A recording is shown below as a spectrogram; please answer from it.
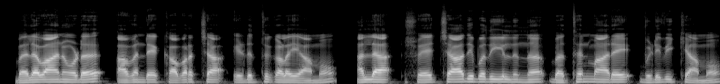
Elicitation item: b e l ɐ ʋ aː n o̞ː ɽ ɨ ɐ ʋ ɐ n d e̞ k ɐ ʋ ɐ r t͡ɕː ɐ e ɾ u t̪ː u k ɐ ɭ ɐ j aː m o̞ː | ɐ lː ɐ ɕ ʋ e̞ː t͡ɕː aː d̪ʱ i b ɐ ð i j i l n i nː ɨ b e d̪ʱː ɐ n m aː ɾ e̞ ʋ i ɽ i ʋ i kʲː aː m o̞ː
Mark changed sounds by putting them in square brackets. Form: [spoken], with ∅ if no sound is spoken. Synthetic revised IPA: b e l ɐ ʋ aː n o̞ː ɽ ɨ ɐ ʋ ɐ n d e̞ k ɐ ʋ ɐ r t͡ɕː ɐ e [ɽ] u t̪ː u k ɐ ɭ ɐ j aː m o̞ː | ɐ lː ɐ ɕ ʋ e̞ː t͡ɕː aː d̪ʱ i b ɐ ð i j i l n i nː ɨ b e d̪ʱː ɐ n m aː ɾ e̞ ʋ i ɽ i ʋ i kʲː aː m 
